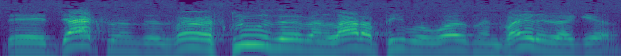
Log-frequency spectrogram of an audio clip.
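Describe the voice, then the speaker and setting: An actor playing a meek, slow-witted married sidekick with a hesitant, folksy drawl in 1940s radio comedy. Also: male voice, sits high. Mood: apologetic. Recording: muffled old radio broadcast recording.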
